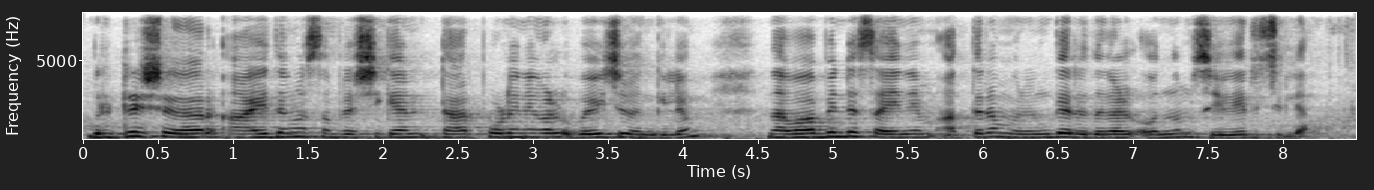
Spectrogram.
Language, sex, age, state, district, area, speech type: Malayalam, female, 45-60, Kerala, Alappuzha, rural, read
